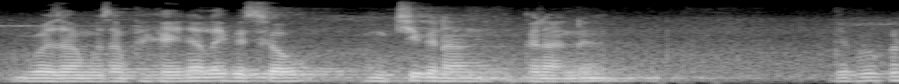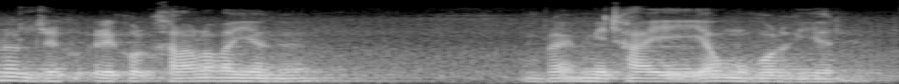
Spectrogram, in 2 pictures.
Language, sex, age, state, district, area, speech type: Bodo, male, 18-30, Assam, Chirang, urban, spontaneous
